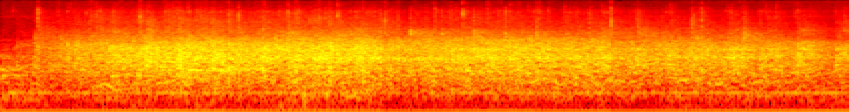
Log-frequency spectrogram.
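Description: Sustained audience applause at a high school athletic hall of fame ceremony honoring Beau, a steady dense clapping that fills the hall for several seconds.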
